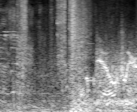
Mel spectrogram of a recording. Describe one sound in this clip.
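An explosion booms with a heavy roar.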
